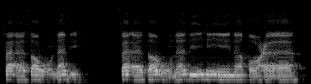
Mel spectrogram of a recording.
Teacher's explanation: Dia memanjangkan huruf nun di sini, padahal itu pendek.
